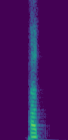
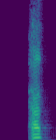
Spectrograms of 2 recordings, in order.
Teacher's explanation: 종성 구간에서 소리가 완전히 끝나는 음성으로 실현이 된다. 얘를 이제 파열되지 못하는 음이다 해서 불파음이라고 하는데 이 불파음으로써 끝나는 것이 이 폐쇄음의 특징입니다.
